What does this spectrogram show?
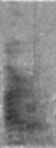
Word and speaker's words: árbol: And then the next one is árbol or tree. So we have the accent mark on the first syllable, so that's what we're going to emphasize, árbol.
